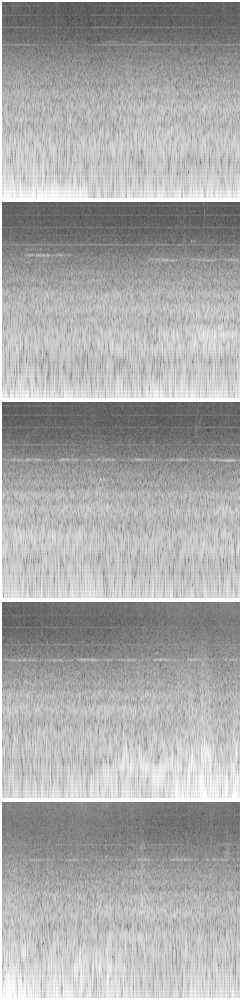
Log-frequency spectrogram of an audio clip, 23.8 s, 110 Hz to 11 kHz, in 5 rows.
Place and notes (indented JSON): {
  "title": "大園區後厝里, Taoyuan City - Next to the airport",
  "date": "2017-01-04 10:14:00",
  "description": "Next to the airport, wind, take off\nZoom H2n MS+XY",
  "latitude": "25.09",
  "longitude": "121.23",
  "altitude": "22",
  "timezone": "GMT+1"
}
